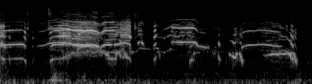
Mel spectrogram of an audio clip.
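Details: Begging by peregrine falcon young in Koszalin, Poland, on 19 May 2022 as they await their mother with food: a loud, strained scream followed by shorter, thinner, wheezy cries.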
